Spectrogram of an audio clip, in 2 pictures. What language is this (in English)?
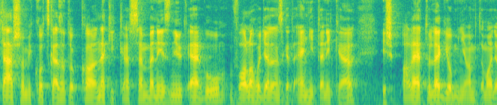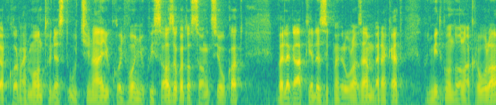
Hungarian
